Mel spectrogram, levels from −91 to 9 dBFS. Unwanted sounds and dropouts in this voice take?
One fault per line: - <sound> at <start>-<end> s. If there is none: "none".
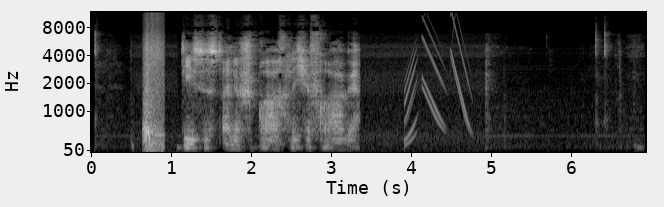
- whoosh at 0.6-0.9 s
- chirp at 3.9-4.8 s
